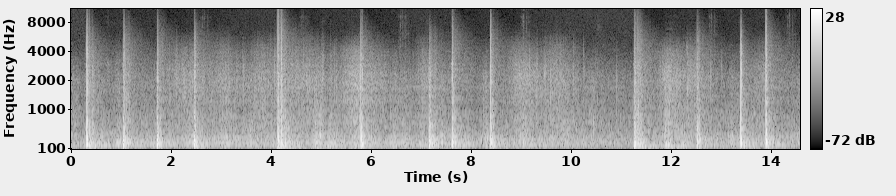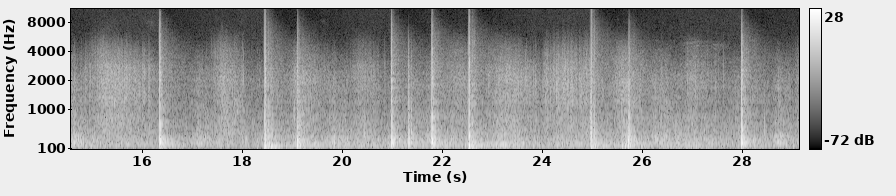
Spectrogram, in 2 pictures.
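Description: Fireworks display: rockets and aerial shells bursting in an irregular run of sharp bangs, about one a second, over a constant rumble and crackle, which thickens into a hissing crackle about halfway through.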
